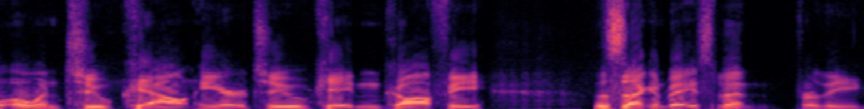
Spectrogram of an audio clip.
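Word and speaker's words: Cioffi: So 0-2 count here to Caden Coffey, the second baseman for the Golden Lions. As Zach said, last name spelled C-I-O-F-F-I, but pronounced Coffey.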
